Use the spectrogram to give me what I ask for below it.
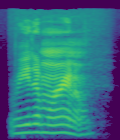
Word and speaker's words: Rita Moreno: It's Rita Moreno, right? – Rita Moreno.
